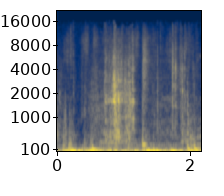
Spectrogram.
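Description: A sheet of cut puff heat-transfer vinyl being handled and laid down on a heat press platen: a few short rustles and light taps, over faint background music.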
